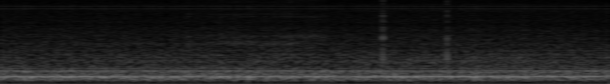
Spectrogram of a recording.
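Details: A loud, steady mechanical hum drones throughout, broken only by two brief sharp clicks, with no frog or other animal call audible.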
